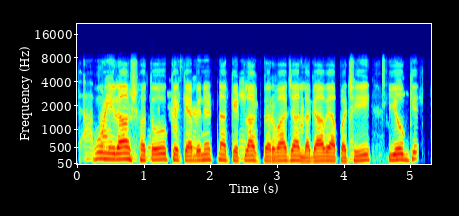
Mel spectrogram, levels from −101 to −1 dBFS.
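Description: From 0.82 to 1.44 s, 1.63 to 2.17 s, 2.34 to 2.85 s, 3.1 to 4.02 s, 4.18 to 4.74 s and 4.9 to 5.26 s, the speech drops sharply or vanishes in pieces, likely speech suppressed in double talk. Unlike codec dropouts, these gaps track the far side's activity.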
